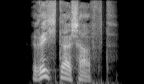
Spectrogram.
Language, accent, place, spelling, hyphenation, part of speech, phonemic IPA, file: German, Germany, Berlin, Richterschaft, Rich‧ter‧schaft, noun, /ˈʁɪçtɐ.ʃaft/, De-Richterschaft.ogg
- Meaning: judiciary (The collective body of judges, justices, etc.)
